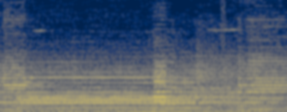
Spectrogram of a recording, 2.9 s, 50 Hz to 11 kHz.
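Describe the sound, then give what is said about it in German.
Busy street traffic at about 80 decibels, with a sustained car horn blaring loudly across the whole stretch, its steady harmonic tone riding over a dense rumble of engines, with a brief louder burst midway. “Ja, Strassenlärm etwa 80 Dezibel.”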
